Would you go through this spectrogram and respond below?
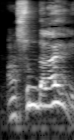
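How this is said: It is said in an angry tone. It is meant as an insult. "kalau dia bilang itu sambil marah bisa"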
